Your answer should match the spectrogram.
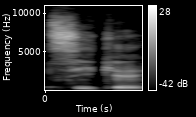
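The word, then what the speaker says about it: Székely: Yes, that's how you pronounce it, CK.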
